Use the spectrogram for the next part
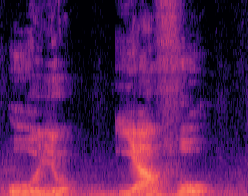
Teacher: aquele som bem comum do o na língua portuguesa fechado que é o que aparece em muitíssimas outras posições de palavras na língua, como por exemplo nas palavras olho e avô, tá? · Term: som fechado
